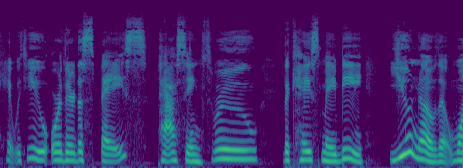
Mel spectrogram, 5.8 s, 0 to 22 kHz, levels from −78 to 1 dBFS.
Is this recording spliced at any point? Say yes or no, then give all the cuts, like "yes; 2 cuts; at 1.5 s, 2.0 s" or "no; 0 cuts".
yes; 2 cuts; at 1.0 s, 3.5 s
